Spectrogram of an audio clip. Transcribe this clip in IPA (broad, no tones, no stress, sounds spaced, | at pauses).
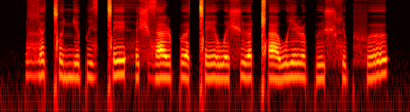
ɮ ə ǀ ɵ ɲ e p i z ǀ e h ə ʃ z a ɭ p ɵ ɐ̯ ǀ e w ə ʃ ʉ ɐ̯ ǁ a w i ɭ ɵ p ʉ ʃ ɬ ʉ p f ɵ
